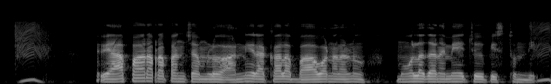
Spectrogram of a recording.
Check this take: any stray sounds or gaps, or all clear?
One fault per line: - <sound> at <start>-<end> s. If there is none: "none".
none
